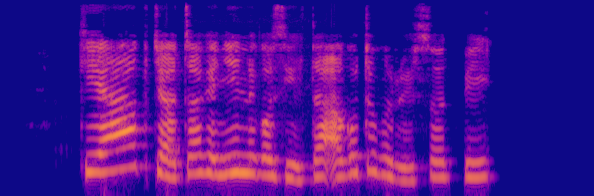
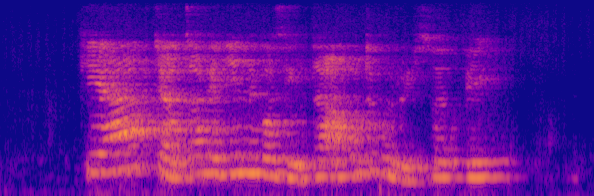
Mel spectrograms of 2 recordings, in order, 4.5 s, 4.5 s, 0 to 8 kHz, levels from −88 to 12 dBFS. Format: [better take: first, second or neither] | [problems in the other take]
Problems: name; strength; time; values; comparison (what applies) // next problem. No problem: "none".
first | noise reduction (neural separator model SepFormer DNS4)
